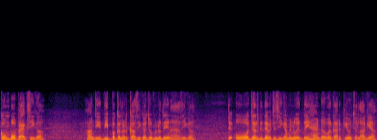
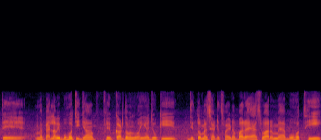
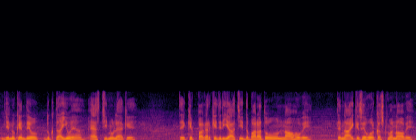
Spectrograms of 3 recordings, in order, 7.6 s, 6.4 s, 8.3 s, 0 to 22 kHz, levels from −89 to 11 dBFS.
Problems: background sounds at intervals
